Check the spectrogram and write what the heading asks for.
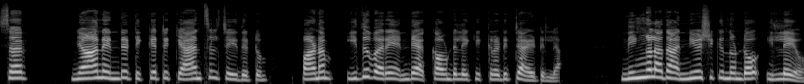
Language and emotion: Malayalam, angry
